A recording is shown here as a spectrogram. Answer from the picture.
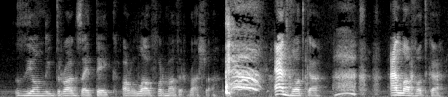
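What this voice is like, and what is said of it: Put-on Russian accent. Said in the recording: “I'll do any accent. Give me an accent. ... Russian.”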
